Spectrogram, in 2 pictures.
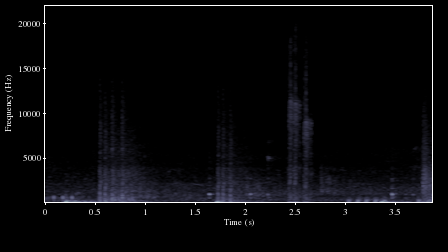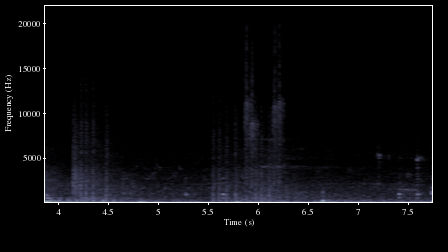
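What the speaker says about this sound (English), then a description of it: "All bursts of MG fire." Bursts of machine gun fire in the combat game Combat Mission Shock Force 2, several rapid rattling volleys at mid distance amid steady battlefield ambience and scattered distant shots.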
